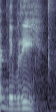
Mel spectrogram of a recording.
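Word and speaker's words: debris: अब मलबे के लिए वर्ड है अपने पास बहुत अच्छा, डिब्री। इसका एस जो है साइलेंट होता है, ठीक है। लिखा जाता है डिब्रीज, लिखा जाता है डिब्रीज, लेकिन बोला जाता है डिब्री, ठीक है, डिब्री।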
